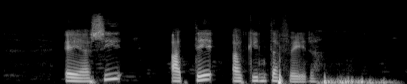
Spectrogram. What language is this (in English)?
Galician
